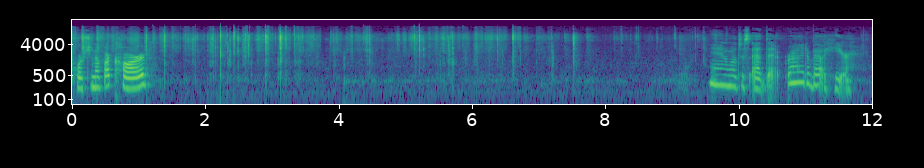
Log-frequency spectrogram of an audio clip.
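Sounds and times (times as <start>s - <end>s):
paper peeling off backing: 0.0s - 9.6s.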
